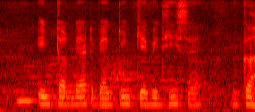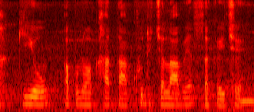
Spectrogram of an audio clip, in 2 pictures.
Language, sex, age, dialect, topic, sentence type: Maithili, male, 18-24, Angika, banking, statement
